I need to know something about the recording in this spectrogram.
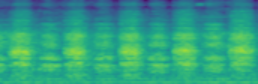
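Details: Newborn Alaskan Noble Companion Dog litter of six males and three females: five even breathy pants in under two seconds, each a soft huffing burst over a constant low hum.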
